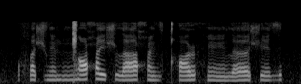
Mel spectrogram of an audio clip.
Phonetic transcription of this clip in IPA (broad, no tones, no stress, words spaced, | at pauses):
faʃzẽmŋ͡ǁɑħeːʃ laħẽz qʰə˞hẽː lɜːʃez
